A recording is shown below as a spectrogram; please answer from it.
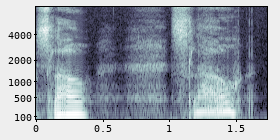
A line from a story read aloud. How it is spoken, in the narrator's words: gasped Tom, tears coursing down his cheeks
